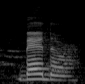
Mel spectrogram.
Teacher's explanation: the syllable is weak when it has the short vowel e. For the example like better, the second syllable is weak.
